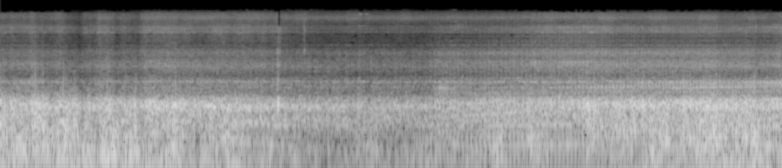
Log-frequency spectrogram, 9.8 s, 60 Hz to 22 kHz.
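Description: Bajaj Pulsar NS200's single-cylinder engine running as the motorcycle is ridden, a steady rushing drone that eases off about four seconds in and builds again toward the end.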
